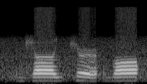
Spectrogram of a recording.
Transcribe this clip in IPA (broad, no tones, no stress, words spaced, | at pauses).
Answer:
d͡ʒʌːʎ t͡ʃə˞ | dɔ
